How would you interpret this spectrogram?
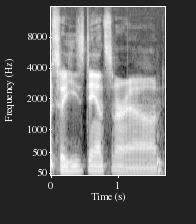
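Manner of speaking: ordinary delivery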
